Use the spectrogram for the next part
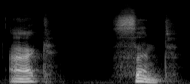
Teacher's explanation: Split the C's and we get accent with the stress on the ac.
